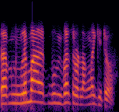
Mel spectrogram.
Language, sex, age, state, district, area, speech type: Bodo, female, 60+, Assam, Baksa, urban, conversation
